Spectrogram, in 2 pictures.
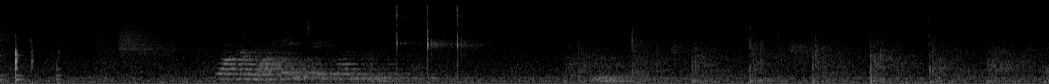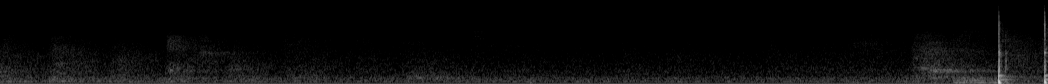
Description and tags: Stereo, H4N
Hardwood flooring, in a large art gallery room. High ceilings. Two people in the rooms
gallery, Walking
